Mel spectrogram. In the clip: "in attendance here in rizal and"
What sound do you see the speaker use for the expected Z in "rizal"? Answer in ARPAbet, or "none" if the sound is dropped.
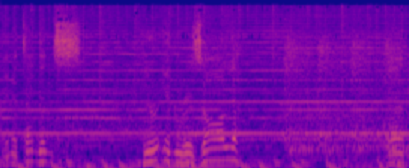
Z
